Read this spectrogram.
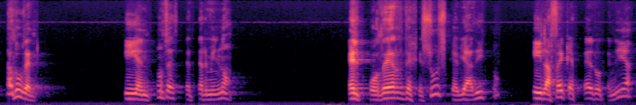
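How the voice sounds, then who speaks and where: A man preaching a sermon as pastor, calling listeners brother and acting out the scripture scene. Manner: preaching with lively pitch swings, addressing listeners as brother.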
